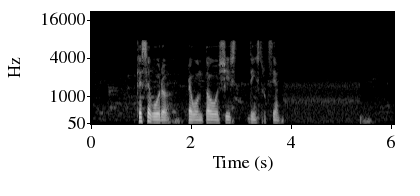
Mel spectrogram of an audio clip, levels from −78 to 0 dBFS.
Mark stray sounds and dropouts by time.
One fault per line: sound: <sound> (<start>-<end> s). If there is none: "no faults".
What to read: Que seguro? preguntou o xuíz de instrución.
no faults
